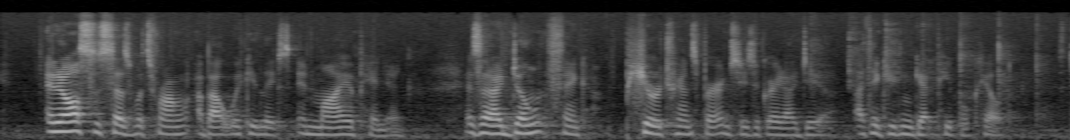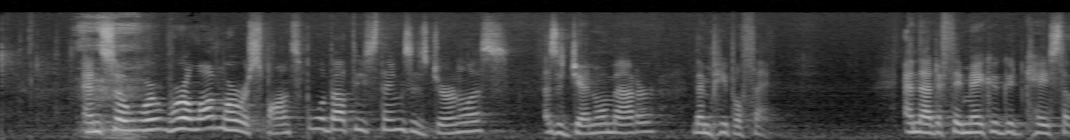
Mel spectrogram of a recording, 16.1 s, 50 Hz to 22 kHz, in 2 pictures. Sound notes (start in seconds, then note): 7.5 one person applauding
